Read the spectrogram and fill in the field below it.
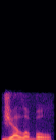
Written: gelable

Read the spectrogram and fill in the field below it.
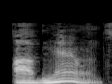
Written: obnounce

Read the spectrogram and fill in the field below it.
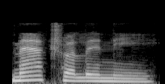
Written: matriliny

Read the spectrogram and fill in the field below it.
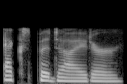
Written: expeditor

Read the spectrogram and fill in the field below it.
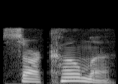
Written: sarcoma

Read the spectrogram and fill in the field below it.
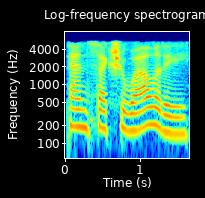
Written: pansexuality

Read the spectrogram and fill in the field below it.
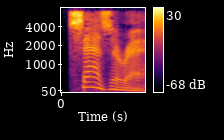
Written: sazerac

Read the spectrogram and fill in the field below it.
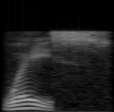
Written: Wace

